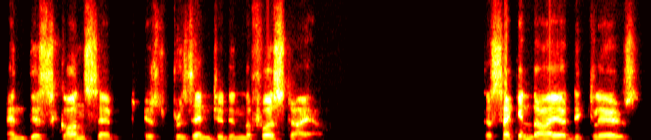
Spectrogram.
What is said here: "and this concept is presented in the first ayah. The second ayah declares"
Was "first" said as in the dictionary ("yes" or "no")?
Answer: yes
